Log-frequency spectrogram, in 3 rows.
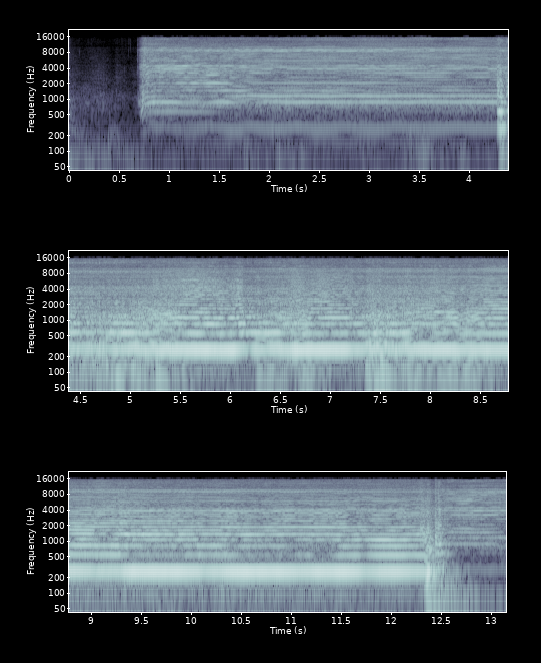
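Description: Oscillating multi-tool switched on about half a second in and running steadily; from about four seconds in its blade bites into a 3 mm polycarbonate sheet, and the sound grows louder and rougher as it cuts. It stops briefly near the end.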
